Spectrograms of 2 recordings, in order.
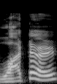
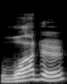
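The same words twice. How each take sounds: First: It is said in a South Asian accent. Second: It is said in an American accent. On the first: "this is the correct way in Bangladesh and Indian accent" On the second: "is the correct way in American accent"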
